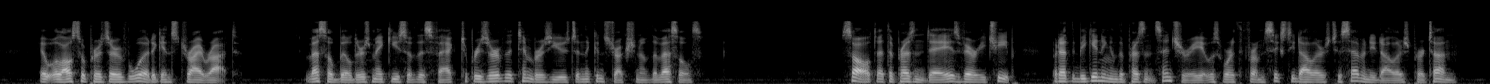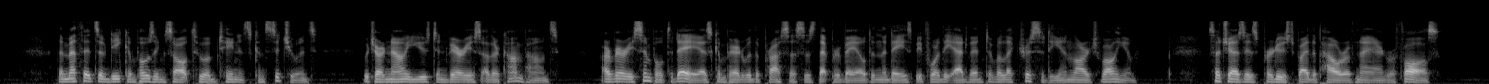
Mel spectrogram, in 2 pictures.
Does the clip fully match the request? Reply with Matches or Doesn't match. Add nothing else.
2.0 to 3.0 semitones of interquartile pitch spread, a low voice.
Matches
